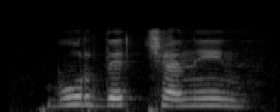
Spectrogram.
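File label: "бурдӧдчанін", Komi, female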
